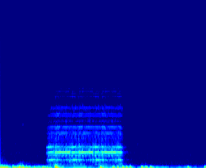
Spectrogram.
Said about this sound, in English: Is that your phone that's being so loud right now? No, there's a phone call coming into the studio.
